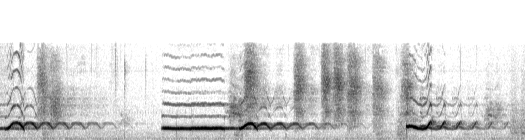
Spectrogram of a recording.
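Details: Pet cockatiel whistling a tune: steady clear tones broken by rapid warbling wavers, pauses, and a pure held note, mixed with soft scratchy chatter between phrases.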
